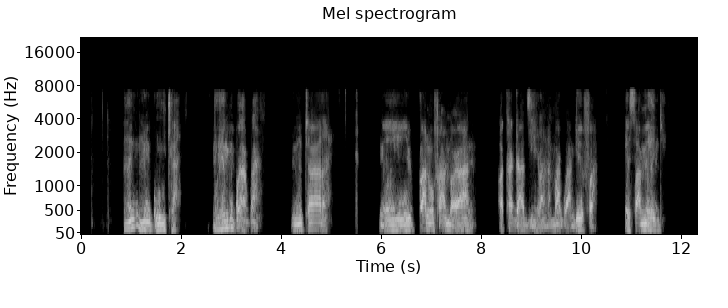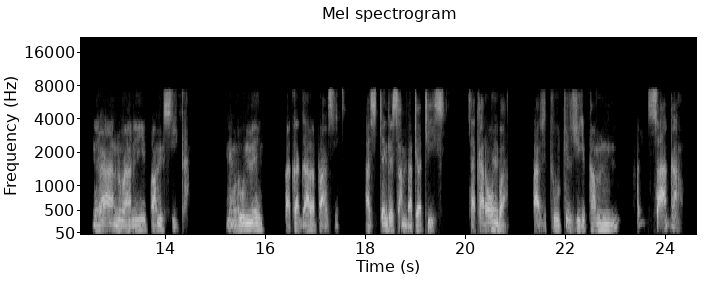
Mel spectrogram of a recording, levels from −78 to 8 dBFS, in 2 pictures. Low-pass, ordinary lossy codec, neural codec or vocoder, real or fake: 7.2 kHz; Opus, 64 kbps; codec, 24 kHz, 1.5 kbps, HILCodec; fake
